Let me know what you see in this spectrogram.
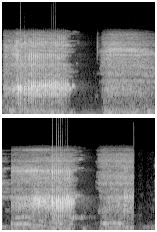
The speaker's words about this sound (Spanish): Y el lobo se devoró a Caperucita Roja en un parpadeo. Estaba tan satisfecho que pronto se quedó dormido y empezó a roncar ruidosamente.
